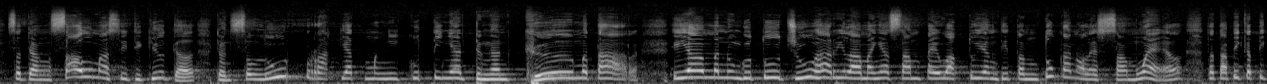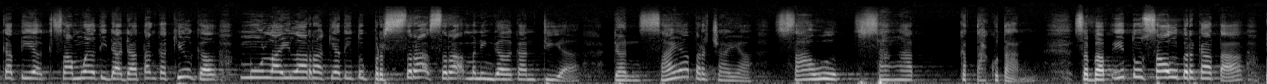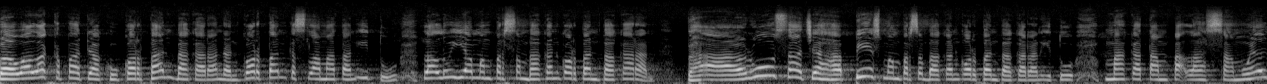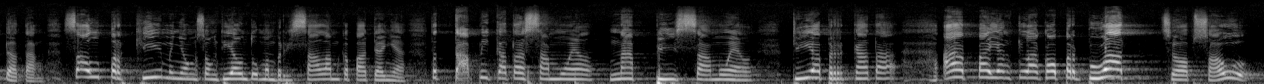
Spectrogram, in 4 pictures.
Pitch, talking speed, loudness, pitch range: 260 Hz, 110 wpm, -21 LUFS, 230-295 Hz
